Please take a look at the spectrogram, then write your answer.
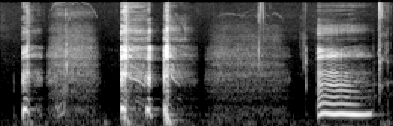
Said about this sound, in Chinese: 他为自己刚才讲的谎话感到羞愧，但是为了让小王子相信他是真的弱不禁风，就故意咳嗽了两三声。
